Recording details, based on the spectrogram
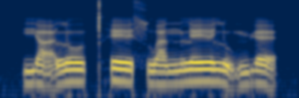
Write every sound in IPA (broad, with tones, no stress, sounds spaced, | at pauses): j ä̰˨˩ l o˥˧ ʊ̯ t̪ʰ e˥˩ ɪ̯ s w a˧˥ n l e˥ ɪ̯ l ṵ˨˩ m ɥ ɛ˥˩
